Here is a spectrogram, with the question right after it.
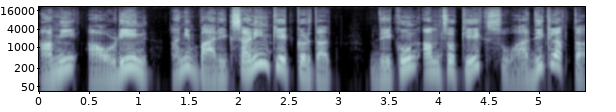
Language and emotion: Goan Konkani, happy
